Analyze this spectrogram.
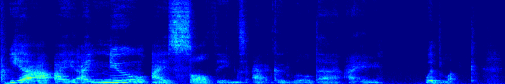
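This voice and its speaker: A woman speaks at a very slow pace in a medium pitch, her voice somewhat breathy. Her intonation is lively, with big swings in loudness. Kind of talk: casual chat.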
